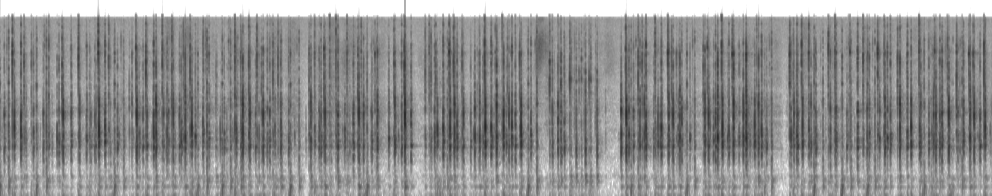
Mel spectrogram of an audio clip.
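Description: Two hands type rapidly with fingertips and long painted nails on a full-size, green-cased mechanical keyboard with yellow and green plastic keycaps, likely PBT. The result is a dense, continuous stream of short, bright key-press clicks and taps with little low end. The typing briefly pauses near the nine- and twelve-second marks.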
